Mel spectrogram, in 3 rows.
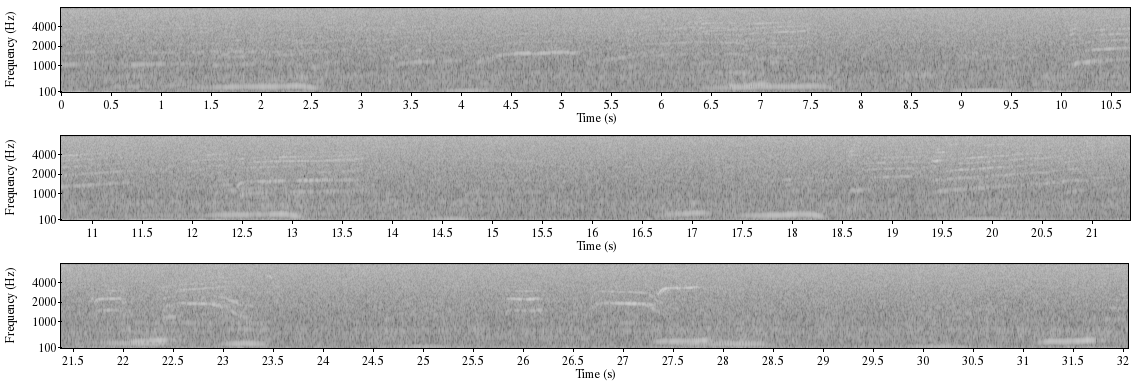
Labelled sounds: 0.7	0.9	killer whale, Bigg's (transient), 0.99 to 1.1 kHz
3.4	3.8	killer whale, Bigg's (transient), 0.99 to 1.2 kHz
4.3	7.5	killer whale, Bigg's (transient), 1.2 to 4.8 kHz
10.1	11.5	killer whale, Bigg's (transient), 0.99 to 4.2 kHz
12.1	13.8	killer whale, Bigg's (transient), 0.90 to 4.2 kHz
18.7	20.9	killer whale, Bigg's (transient), 1.0 to 4.2 kHz
21.7	22.0	killer whale, Bigg's (transient), 2.0 to 2.4 kHz
22.5	23.2	killer whale, Bigg's (transient), 1.7 to 5.0 kHz
25.8	26.2	killer whale, Bigg's (transient), 1.4 to 2.4 kHz
26.7	27.8	killer whale, Bigg's (transient), 1.5 to 3.6 kHz

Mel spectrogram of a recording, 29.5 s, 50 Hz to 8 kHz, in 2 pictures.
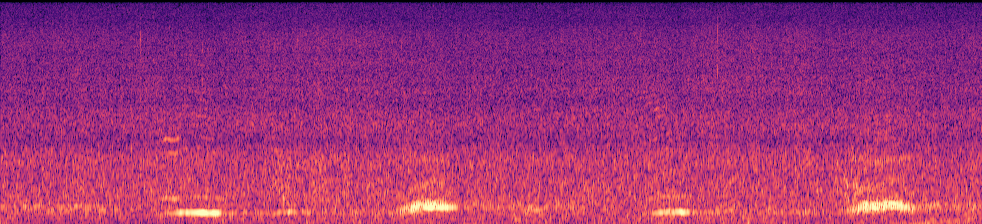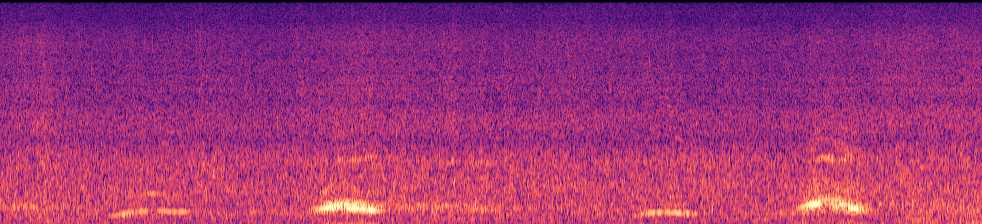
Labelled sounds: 2.4	2.7	humpback whale, 1.16 to 1.25 kHz

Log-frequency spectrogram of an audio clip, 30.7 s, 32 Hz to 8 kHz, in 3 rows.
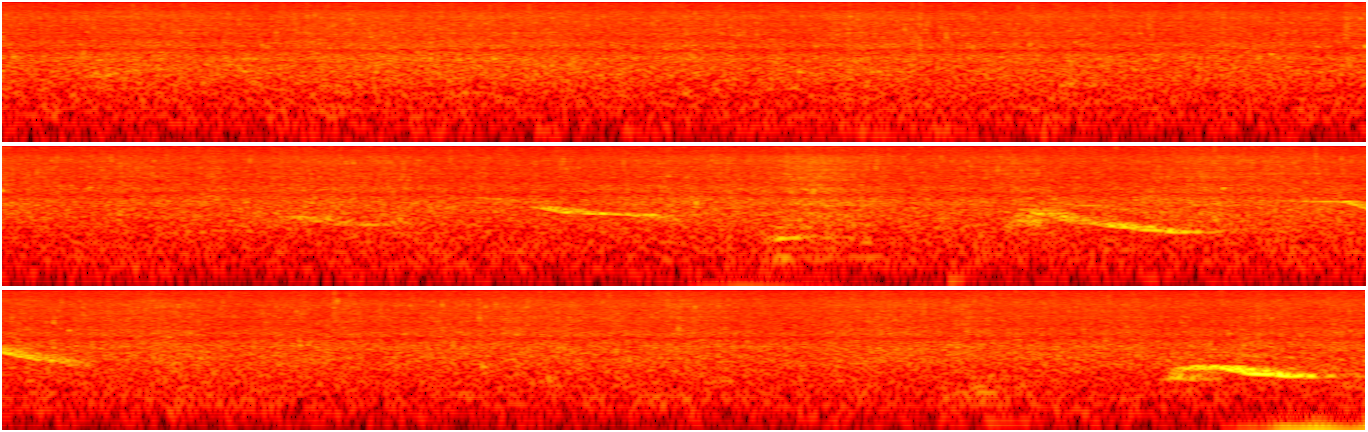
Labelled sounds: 20.0	20.6	humpback whale, 0.78 to 0.97 kHz

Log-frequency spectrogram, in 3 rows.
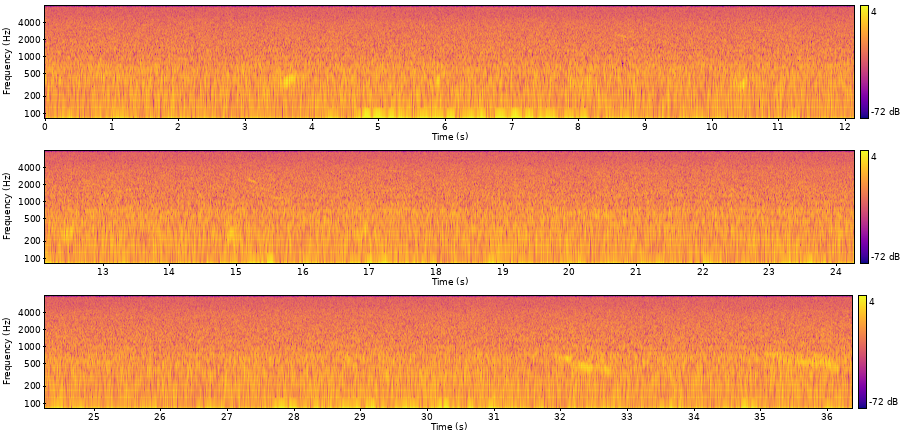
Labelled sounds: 10.6	10.9	humpback whale, 2.9 to 3.0 kHz
17.3	17.5	humpback whale, 3.4 to 3.6 kHz

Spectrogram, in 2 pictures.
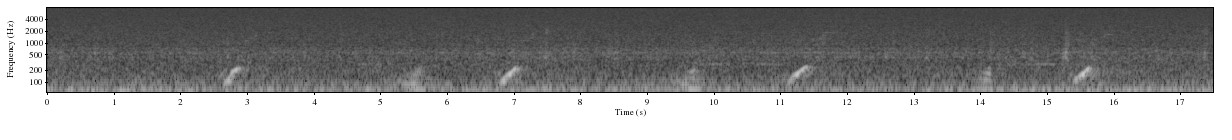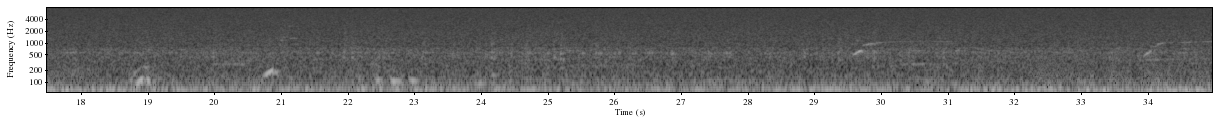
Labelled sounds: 29.7	30.1	humpback whale, 0.83 to 1.1 kHz
34.0	34.3	humpback whale, 0.80 to 1.1 kHz

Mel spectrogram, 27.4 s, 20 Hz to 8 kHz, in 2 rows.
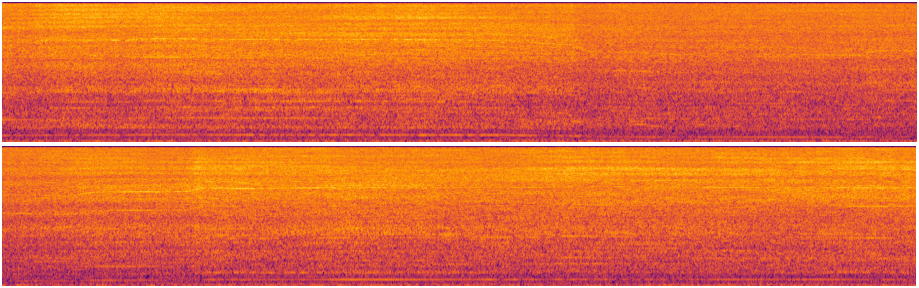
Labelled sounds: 2.1	2.4	vessel noise, 2.3 to 2.5 kHz
8.0	8.2	vessel noise, 3.2 to 3.3 kHz
14.9	16.0	vessel noise, 2.8 to 3.0 kHz
17.2	17.5	vessel noise, 3.1 to 3.2 kHz
24.2	24.5	vessel noise, 3.1 to 3.3 kHz
26.8	27.0	vessel noise, 2.0 to 2.2 kHz

